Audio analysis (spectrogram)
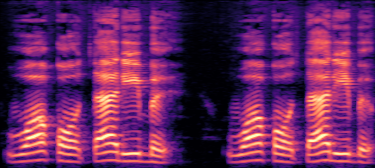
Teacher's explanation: قاف کو بھی اور با کو بھی ان دونوں حروف کو ہلا کر پڑھیں گے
